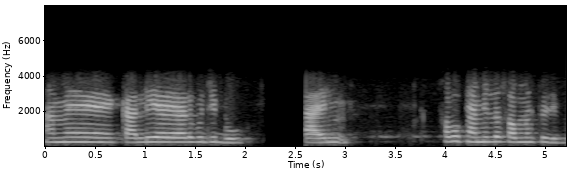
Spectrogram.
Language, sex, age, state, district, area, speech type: Odia, female, 18-30, Odisha, Jajpur, rural, conversation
